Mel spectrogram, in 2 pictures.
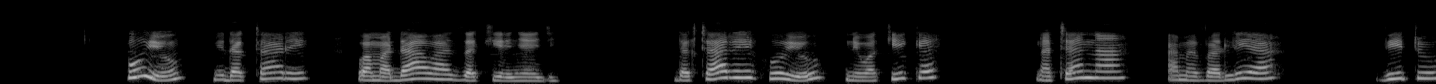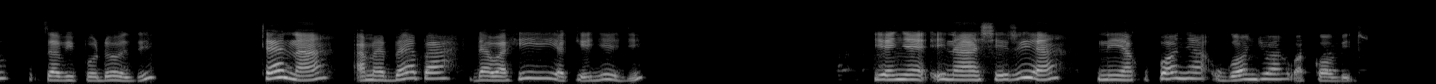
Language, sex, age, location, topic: Swahili, female, 25-35, Kisumu, health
